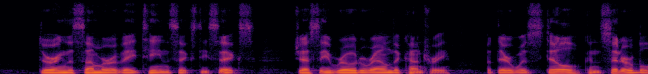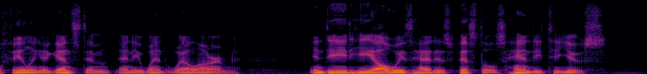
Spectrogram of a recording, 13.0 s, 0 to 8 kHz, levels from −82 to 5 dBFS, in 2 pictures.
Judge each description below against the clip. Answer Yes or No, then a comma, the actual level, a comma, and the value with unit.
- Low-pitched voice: Yes, very low, 90 Hz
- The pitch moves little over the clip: No, average, 4.3 semitones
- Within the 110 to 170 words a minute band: Yes, average, 150 wpm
